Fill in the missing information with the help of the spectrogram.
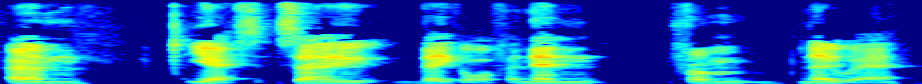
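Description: Rambling podcast co-host, mid-pitched man. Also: takes it slowly, a bit bright. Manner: rambling, self-interrupting, chuckling. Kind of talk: casual chat about an old TV episode.

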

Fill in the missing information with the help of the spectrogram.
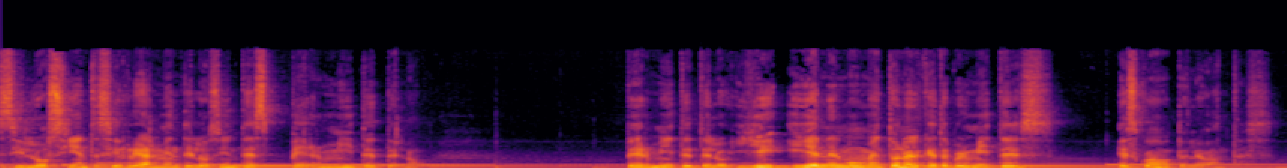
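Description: A man's voice: a little high, darkish tone. A man with a Mexican Spanish accent hosting a podcast, giving earnest motivational advice, repeating his key phrases and swearing casually. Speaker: podcast host.

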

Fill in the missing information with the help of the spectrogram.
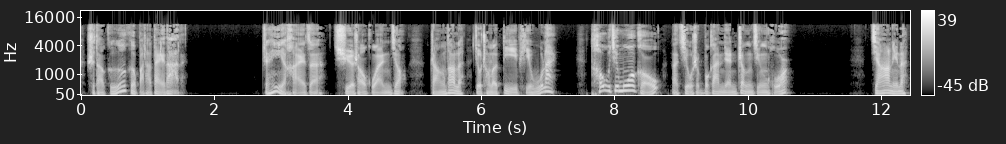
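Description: A man narrating a folksy story in a lively, colloquial manner. His pitch swings widely as he shifts between characters, and the recording is close and dry. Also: dry recording. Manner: lively, colloquial, acts out every voice. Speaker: storyteller host.

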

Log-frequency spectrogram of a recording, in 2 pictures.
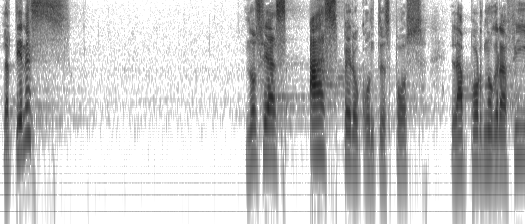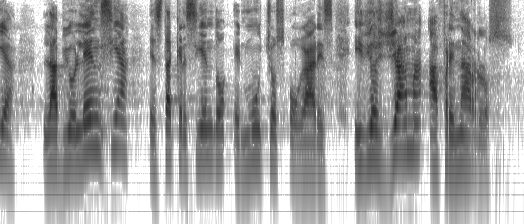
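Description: A man's voice: on the high side, slow, a bit bright, in a large hall. A man with a Mexican Spanish accent preaching a sermon, emphatic and full of rhetorical questions.

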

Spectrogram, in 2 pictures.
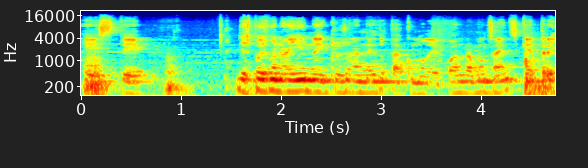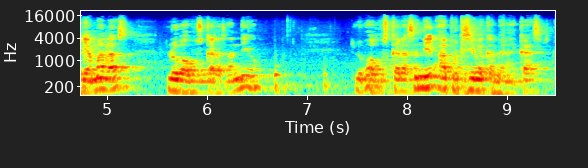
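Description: A man's voice: a little high, fast, faint music behind. Man, storytelling. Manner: animated storyteller, acts out quotes, many fillers. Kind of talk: casual storytelling chat. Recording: roomy echo.

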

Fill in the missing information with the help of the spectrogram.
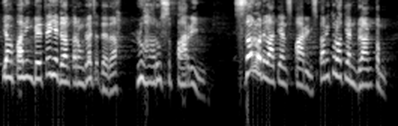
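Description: High, bright-voiced man doing stand-up. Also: rapid-fire, some chatter behind, slight background noise. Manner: animated, acts out characters with shouts and shifting voices. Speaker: stand-up comedian. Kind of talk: stand-up comedy routine.

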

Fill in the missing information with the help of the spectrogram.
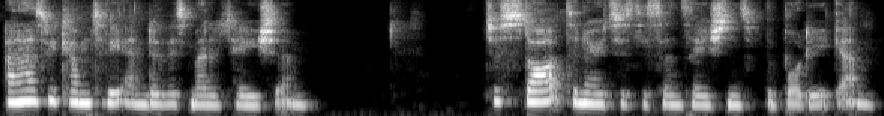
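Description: A woman leads a calm grounding exercise as a guided mindfulness meditation, giving gentle, reassuring instructions in a husky, creaky voice. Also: medium pitch, brisk.

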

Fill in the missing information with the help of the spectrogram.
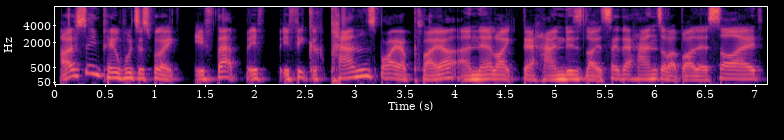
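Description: A man from the UK in casual podcast chat, his pitch sitting in the middle. He tells stories with a joking edge, laughs easily and swears offhandedly. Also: moderate pace, hardly any pauses. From United Kingdom.

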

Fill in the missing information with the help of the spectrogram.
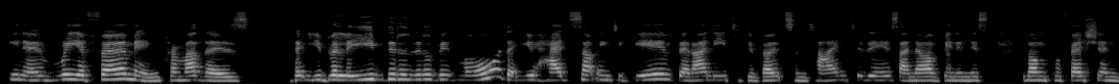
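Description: A woman's voice: medium pitch, rough recording. A woman interviewer asking a long, thoughtful question.

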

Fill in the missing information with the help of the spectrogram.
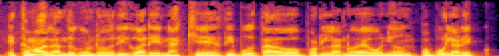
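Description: A man's voice: mid-range voice, quick pace, mellow. A man hosting an interview, asking questions in a friendly, conversational way. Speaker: interviewer, host.

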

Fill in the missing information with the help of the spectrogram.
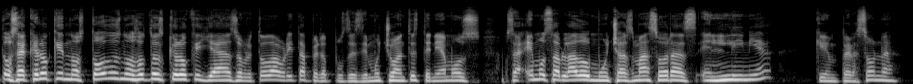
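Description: A man's voice: high-pitched, normal speed, dry recording, studio quality. A young man with a Mexican accent chatting casually and jokily with friends online, full of slang. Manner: slangy, animated, playful with his voice.

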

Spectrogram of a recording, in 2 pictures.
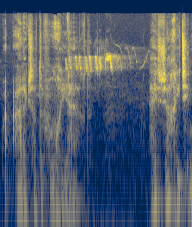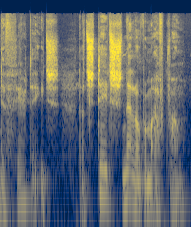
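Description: A man narrating a children's story with an expressive, animated reading. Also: on the low side, normal speed, creaky, background noise.

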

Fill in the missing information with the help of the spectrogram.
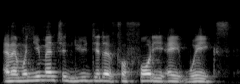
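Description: A man's voice: a little high, a little fast, darkish tone, muffled recording. A young man co-hosting a casual podcast over a call, curious, firing off follow-up questions and restarting his sentences. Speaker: podcast co-host. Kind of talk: casual chat. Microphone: remote call.

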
